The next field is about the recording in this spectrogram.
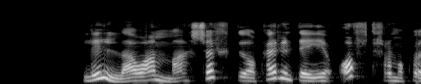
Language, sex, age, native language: Icelandic, female, 50-59, Icelandic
